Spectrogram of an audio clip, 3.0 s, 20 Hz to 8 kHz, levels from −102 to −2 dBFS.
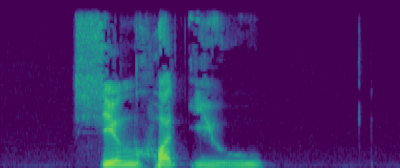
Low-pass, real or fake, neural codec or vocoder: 7.2 kHz; real; none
